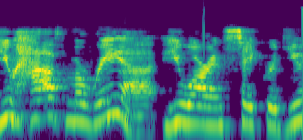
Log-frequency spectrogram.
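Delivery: very soft-spoken, softest, most beautiful voice. Retelling what a figure in a vision said: imitating the softest, most beautiful voice. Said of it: "in the softest, most beautiful voice".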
